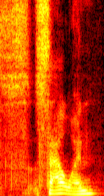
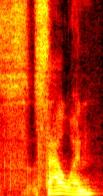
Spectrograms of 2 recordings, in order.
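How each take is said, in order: First: It is said with its Gaelic pronunciation. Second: It is said with its Gaelic pronunciation.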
